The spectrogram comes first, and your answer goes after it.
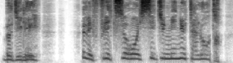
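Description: A man reading plays a frightened wife crying out in alarm. His voice jumps high and tight, with a husky texture, recorded close and dry. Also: moderate pace, darkish tone, dry recording. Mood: alarmed pleading. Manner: crying out, urgent. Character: frightened middle-aged wife, pleading.

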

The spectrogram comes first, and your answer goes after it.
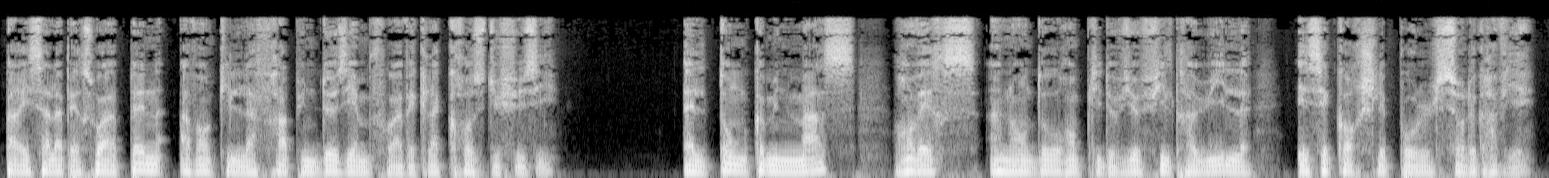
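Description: A man narrating an audiobook in a grave, measured way, recorded on a close studio mic. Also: sits low, steady tone, darkish tone, slightly rough, no room sound.

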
